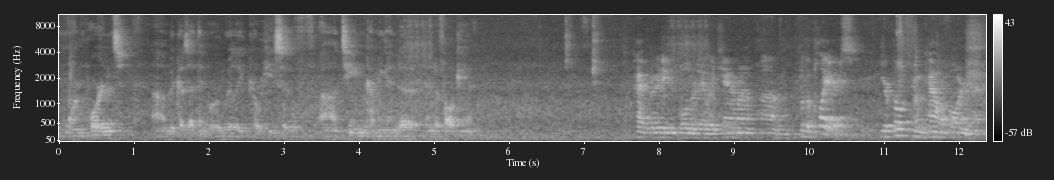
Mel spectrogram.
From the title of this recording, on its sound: CU Fall Sports Media Day Press Conferences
